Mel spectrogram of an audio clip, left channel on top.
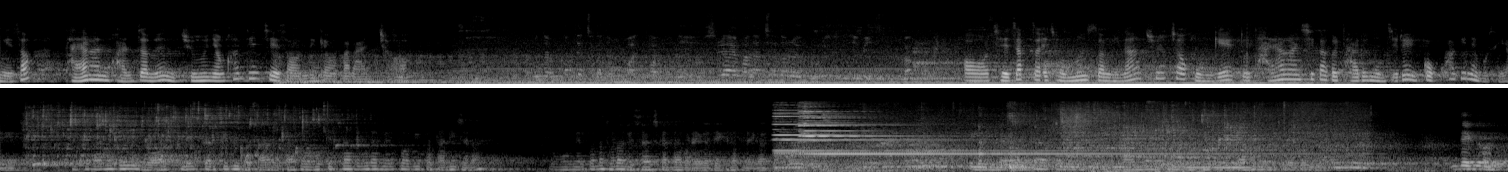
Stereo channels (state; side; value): different; both; correlation 0.00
